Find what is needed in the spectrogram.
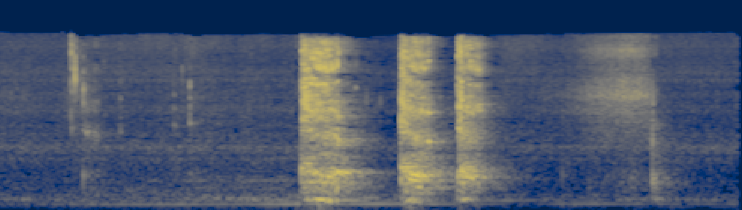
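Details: Three harsh, forceful coughs in quick succession with a throat-clearing quality, from a person with strong bronchitis who reports throat and chest pain; bronchitis cough.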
